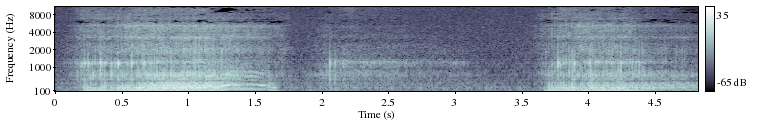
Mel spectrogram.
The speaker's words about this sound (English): Imagine this. You're trying to sleep and the person next to you is snoring.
